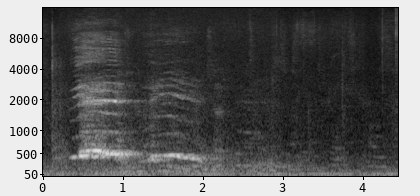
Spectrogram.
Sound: child shouting

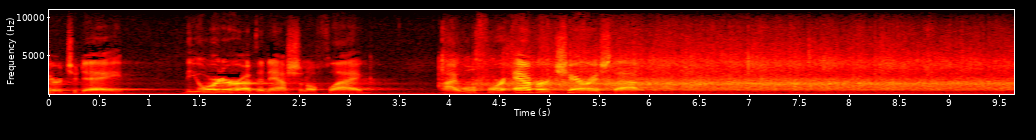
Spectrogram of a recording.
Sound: applause

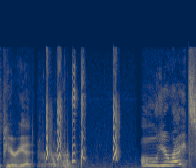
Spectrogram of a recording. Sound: squeaks squeaks

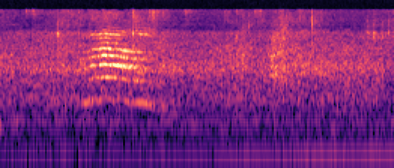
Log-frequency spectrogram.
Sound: meaw

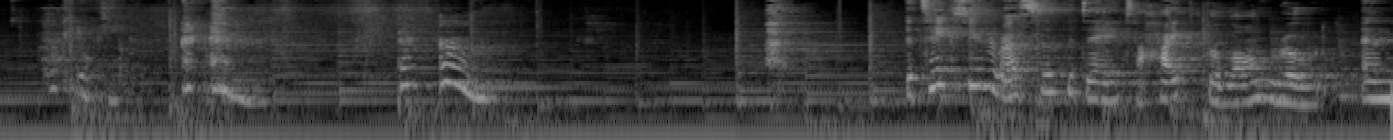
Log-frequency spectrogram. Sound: clears throat

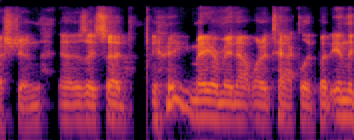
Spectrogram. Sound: laughs

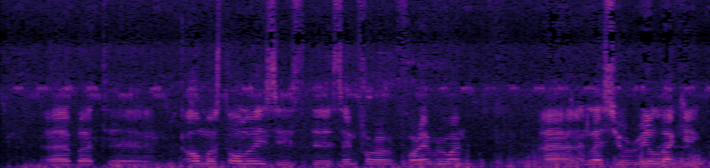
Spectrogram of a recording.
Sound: wind

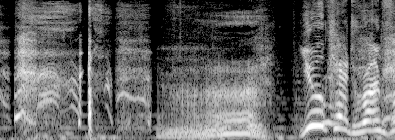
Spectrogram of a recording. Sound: growls

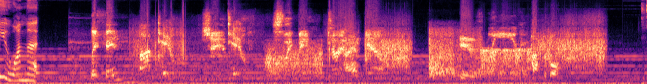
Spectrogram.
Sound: radio

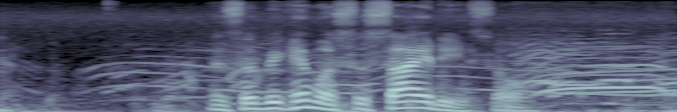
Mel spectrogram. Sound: youth hollering

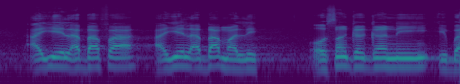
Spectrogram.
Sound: speaking foreign language

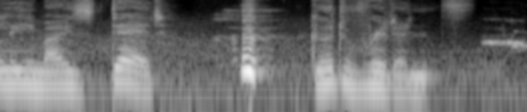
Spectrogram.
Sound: chuckles

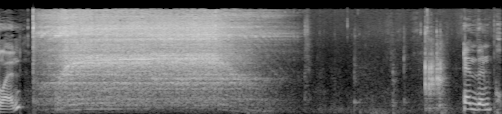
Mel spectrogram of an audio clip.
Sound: blender noise

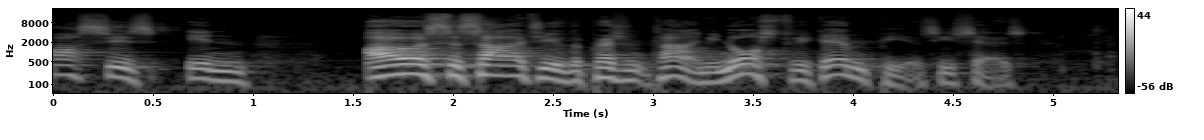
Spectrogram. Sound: italian

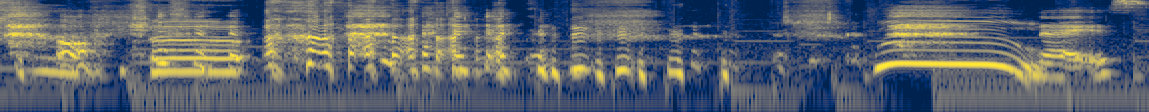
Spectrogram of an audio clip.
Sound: laughter

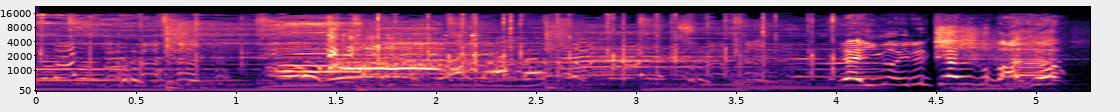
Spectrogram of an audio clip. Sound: haha so fun

